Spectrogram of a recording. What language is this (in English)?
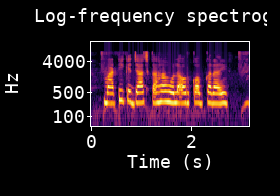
Bhojpuri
